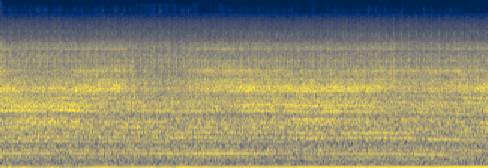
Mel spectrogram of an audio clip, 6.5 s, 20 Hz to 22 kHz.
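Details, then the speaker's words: 1998 Mercedes C230 (W202) revived after sitting since 2018; uneven idle with faint irregular ticking over a steady hum, rough but not stalling; cylinder 4 misfire code not returning, MAF sensor code present. "rough I mean she's not running great at idle but it's idling And the cylinder 4 missfire fire is not coming back"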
